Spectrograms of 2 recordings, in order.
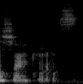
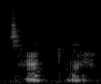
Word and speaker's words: chakra: So the energy centers, the chakras or chakra, that's how you pronounce it.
